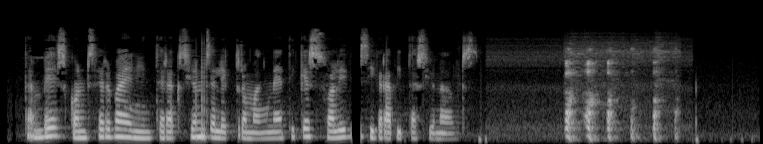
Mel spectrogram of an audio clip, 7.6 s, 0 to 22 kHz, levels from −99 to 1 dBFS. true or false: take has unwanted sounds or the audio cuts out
true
